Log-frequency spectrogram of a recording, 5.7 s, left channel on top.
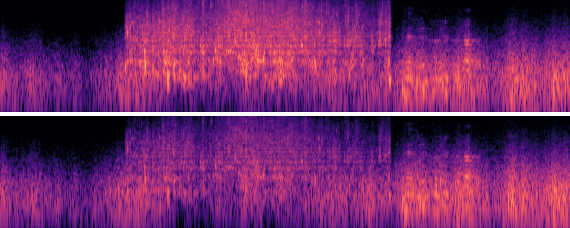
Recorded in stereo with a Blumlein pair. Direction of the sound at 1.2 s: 30° left.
